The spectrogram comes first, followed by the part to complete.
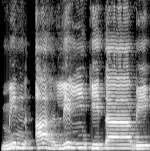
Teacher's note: تو ہم نون پر اخفا نہیں کریں گے، یعنی اس کی آواز کو ناک میں چھپا کر ادا نہیں کریں گے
